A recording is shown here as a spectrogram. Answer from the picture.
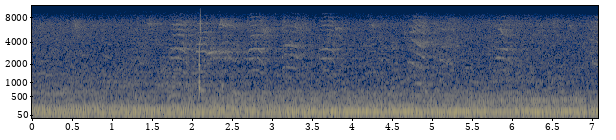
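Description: Birds chirping in short, repeated notes over a steady low rumble, with one sharp click about two seconds in.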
